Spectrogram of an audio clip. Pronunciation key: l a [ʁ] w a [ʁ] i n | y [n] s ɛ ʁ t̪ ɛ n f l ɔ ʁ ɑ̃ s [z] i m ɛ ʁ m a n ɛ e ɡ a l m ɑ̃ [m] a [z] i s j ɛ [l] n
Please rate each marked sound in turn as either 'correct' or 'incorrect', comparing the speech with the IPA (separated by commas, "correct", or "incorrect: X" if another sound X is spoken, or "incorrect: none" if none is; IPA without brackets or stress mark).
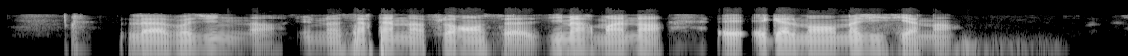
incorrect: v, incorrect: z, correct, correct, correct, incorrect: ʒ, incorrect: none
